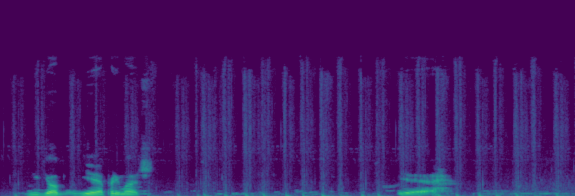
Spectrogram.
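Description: Quick footsteps patter through grass.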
